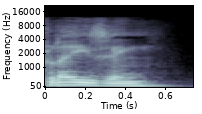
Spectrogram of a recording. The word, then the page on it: blazing: British English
